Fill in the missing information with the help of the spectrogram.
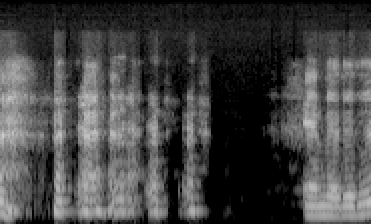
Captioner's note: both laugh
